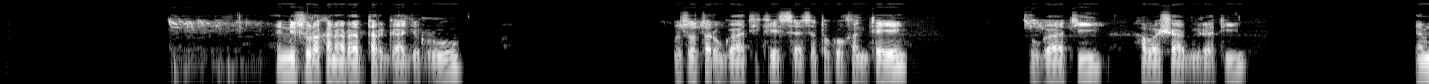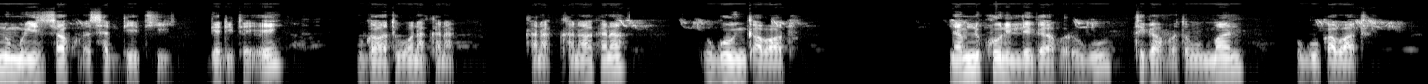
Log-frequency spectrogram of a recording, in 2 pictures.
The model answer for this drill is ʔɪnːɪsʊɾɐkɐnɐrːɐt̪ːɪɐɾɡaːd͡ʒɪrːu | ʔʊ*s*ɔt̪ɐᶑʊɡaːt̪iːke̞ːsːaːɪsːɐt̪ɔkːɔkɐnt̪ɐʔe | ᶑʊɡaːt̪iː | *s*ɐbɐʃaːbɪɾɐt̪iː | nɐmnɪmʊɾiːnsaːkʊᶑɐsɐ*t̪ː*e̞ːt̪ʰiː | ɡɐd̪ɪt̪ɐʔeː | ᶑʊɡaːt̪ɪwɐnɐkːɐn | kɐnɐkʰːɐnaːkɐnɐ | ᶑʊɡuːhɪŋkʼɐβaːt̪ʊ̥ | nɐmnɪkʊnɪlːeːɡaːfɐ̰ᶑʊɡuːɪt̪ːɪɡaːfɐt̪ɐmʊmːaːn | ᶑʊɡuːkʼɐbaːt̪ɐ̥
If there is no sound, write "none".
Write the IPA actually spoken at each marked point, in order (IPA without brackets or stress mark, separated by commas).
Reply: s, h, d̪ː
